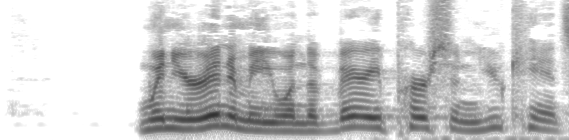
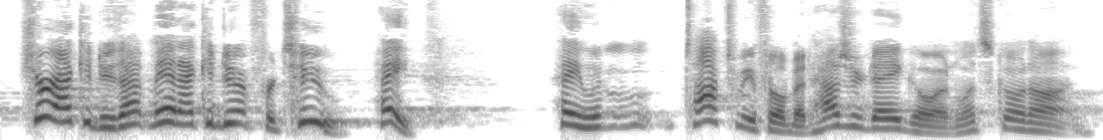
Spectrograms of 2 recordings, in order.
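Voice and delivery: bright, much higher eager offer; cheerful; 7 semitones higher than usual. Pretend. Mark answering a Roman soldier, cheerful eagerness. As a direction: sound delighted to help. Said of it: "what that cheerfulness would do".

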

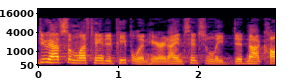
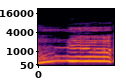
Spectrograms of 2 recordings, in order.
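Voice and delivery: high, hammed-up wail of no; during the slow-motion slap demo, a high mock cry; 11 semitones higher, 4 dB quieter than usual. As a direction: play the victim with a high fake cry. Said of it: "and I'm going".

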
